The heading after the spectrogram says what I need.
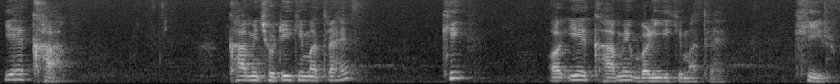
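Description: A man's voice: mid-range voice, takes it slowly, pauses often, echoey room, rough recording. A man teaching a language lesson, patiently spelling out letters and repeating their sounds. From India. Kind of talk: slow spoken lesson.

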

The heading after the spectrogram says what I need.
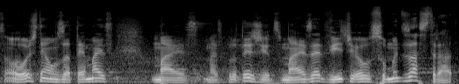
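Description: A man with a Brazilian Portuguese accent lectures a room on public speaking, relaxed and conversational, restarting phrases and checking in with the audience. His voice sits at a mid pitch. Faint background noise carries through the lecture hall. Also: moderate pace, gravelly. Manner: conversational, frequent tag questions and self-corrections. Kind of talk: classroom lecture.

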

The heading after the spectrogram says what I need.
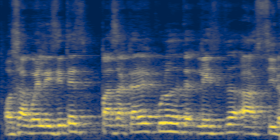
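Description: A man's voice: on the high side, steady tone, quick pace. Teasing young Mexican man, echoey room. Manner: teasing, scolding, crude slang. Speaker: vlogger. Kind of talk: casual banter. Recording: echoey room with faint noise.

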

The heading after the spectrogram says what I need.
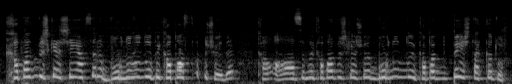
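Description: A man giving comic, mocking reaction commentary over a reality show, with loud exasperated outbursts. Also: very high-pitched, very fast. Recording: show music playing underneath.

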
